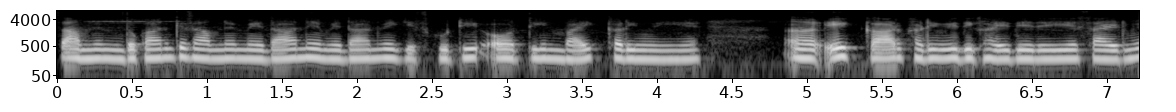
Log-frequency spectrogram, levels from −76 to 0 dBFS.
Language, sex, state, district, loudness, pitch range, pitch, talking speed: Hindi, female, Uttar Pradesh, Etah, -18 LUFS, 185-195 Hz, 190 Hz, 230 wpm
